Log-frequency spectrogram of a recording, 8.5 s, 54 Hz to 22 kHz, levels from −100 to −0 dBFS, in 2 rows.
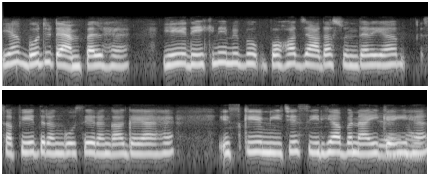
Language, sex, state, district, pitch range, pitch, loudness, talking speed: Hindi, female, Bihar, Vaishali, 240-260 Hz, 250 Hz, -17 LUFS, 175 wpm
